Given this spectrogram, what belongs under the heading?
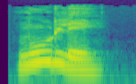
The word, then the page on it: mouler: francais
